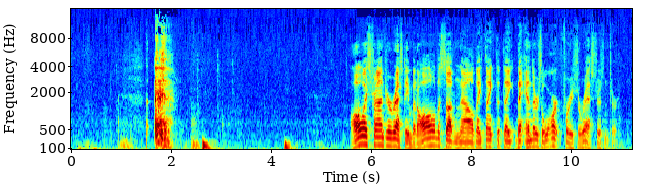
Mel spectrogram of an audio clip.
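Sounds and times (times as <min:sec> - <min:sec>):
sharp harsh cough: 0:01.5 - 0:02.2
speech: 0:05.6 - 0:11.0.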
